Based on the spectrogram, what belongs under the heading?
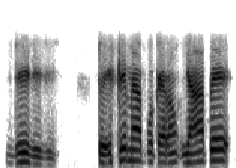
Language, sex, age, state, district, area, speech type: Urdu, male, 30-45, Uttar Pradesh, Lucknow, rural, conversation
